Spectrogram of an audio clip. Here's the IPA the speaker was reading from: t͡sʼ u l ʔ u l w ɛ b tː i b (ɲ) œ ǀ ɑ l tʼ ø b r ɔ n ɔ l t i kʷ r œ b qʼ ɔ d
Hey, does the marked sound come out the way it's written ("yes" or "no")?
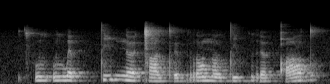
no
